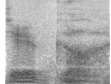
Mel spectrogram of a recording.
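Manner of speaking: very soft, low exclamation; stunned, barely voiced; hushed dismay. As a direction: breathe it out under your breath. Stunned character line.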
